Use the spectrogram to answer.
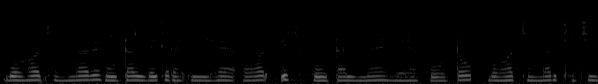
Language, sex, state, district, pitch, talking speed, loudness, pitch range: Hindi, male, Chhattisgarh, Rajnandgaon, 185 Hz, 150 wpm, -52 LUFS, 180-195 Hz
